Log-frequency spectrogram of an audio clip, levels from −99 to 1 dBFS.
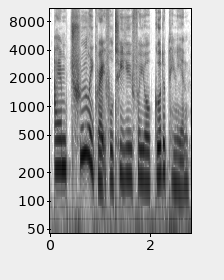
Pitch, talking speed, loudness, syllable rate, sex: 190 Hz, 210 wpm, -15 LUFS, 5.8 syllables/s, female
